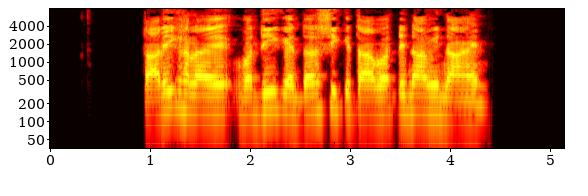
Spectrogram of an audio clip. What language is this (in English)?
Sindhi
